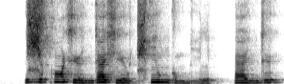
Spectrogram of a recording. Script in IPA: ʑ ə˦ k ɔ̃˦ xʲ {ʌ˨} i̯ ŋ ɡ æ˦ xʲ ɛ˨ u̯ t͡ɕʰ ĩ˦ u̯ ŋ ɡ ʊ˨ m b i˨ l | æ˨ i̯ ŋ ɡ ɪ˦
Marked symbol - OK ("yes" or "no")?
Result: yes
